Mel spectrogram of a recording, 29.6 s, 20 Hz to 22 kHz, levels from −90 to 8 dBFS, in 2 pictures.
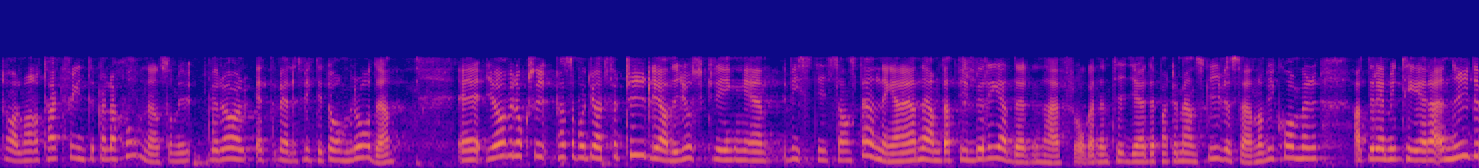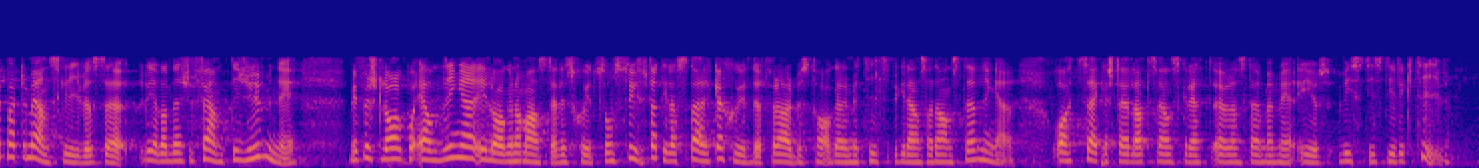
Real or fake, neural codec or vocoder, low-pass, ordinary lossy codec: fake; vocoder, 22.05 kHz, 80 mel bands, HiFi-GAN; 5.4 kHz; none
